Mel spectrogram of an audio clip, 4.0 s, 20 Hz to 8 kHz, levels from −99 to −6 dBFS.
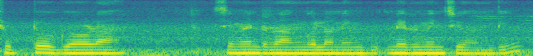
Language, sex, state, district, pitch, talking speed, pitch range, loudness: Telugu, male, Telangana, Mahabubabad, 130 Hz, 90 wpm, 125-135 Hz, -13 LUFS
